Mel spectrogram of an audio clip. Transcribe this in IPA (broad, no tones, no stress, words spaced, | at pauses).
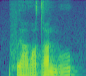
fɛːðˤudˤe ŋʊ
